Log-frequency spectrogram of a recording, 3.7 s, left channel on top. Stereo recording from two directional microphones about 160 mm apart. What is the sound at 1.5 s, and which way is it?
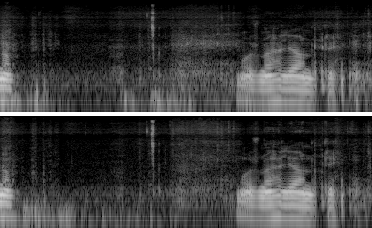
Vehicle, 45° right (ahead or behind).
